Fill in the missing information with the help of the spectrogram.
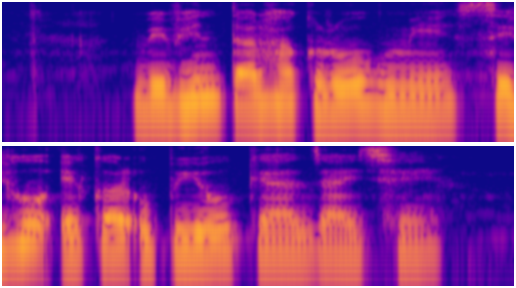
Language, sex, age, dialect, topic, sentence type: Maithili, female, 18-24, Eastern / Thethi, agriculture, statement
